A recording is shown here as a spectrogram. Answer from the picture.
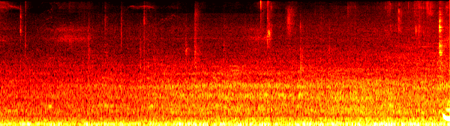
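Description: Steady low rumble of street traffic and city background noise, with a few faint clicks.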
